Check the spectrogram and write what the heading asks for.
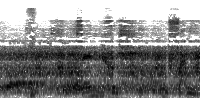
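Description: A person talking, heard over a steady hiss.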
